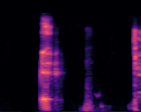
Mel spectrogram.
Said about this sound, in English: That was a lot of buildup for that burp. I know. That was a burp, by the way.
